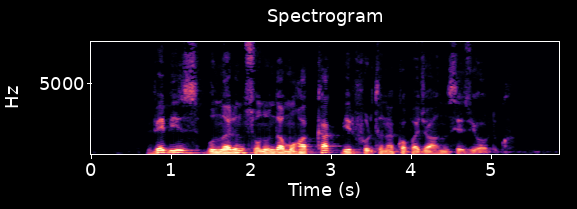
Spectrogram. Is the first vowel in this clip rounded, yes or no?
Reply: no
